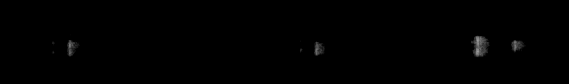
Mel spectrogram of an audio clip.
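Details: Red-flanked Bluetail (Tarsiger cyanurus) giving its ground call: short, dry, scratchy 'jji-jit' notes, some with a faint lead-in tick, spaced two to three seconds apart against silence.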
